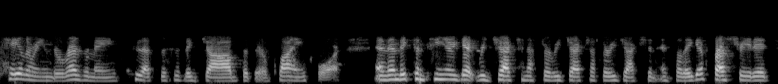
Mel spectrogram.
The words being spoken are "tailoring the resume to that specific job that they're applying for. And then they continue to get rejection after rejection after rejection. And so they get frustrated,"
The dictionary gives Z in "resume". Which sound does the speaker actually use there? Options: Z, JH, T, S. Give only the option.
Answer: Z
